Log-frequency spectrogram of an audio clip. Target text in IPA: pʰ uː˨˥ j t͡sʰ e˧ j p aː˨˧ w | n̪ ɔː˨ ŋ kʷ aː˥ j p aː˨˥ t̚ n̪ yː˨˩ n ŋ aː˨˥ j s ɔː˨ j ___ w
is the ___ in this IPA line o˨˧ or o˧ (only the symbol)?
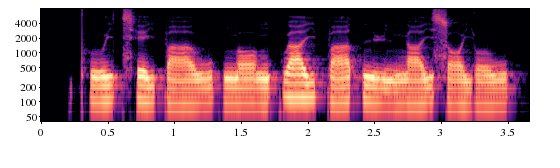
o˨˧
